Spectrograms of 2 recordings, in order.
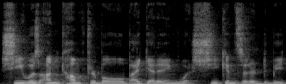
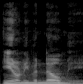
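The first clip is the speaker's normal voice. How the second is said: usual speaking voice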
